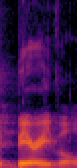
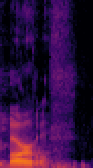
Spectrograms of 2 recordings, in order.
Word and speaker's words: Berryville: he's from berryville arkansas now we say berryville over here but where he comes from they say barbal am i right yeah it's one syllable to start the word off but he is from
